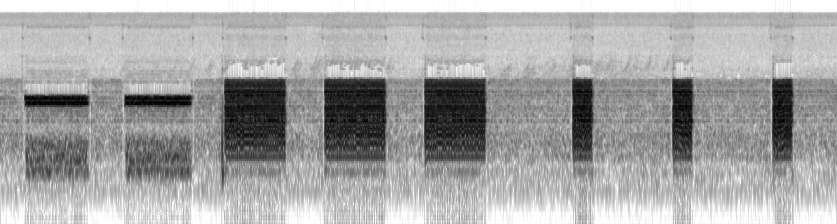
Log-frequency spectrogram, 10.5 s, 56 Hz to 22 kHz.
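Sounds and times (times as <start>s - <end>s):
PACTOR IV digital radio data signal: 0.3s - 6.1s, 7.1s - 7.5s, 8.3s - 8.7s, 9.6s - 10.0s.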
